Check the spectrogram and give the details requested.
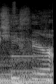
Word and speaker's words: kefir: milk and kaffir nice some people call it ki fair I know ice but I call it calf here so if I'm pronouncing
